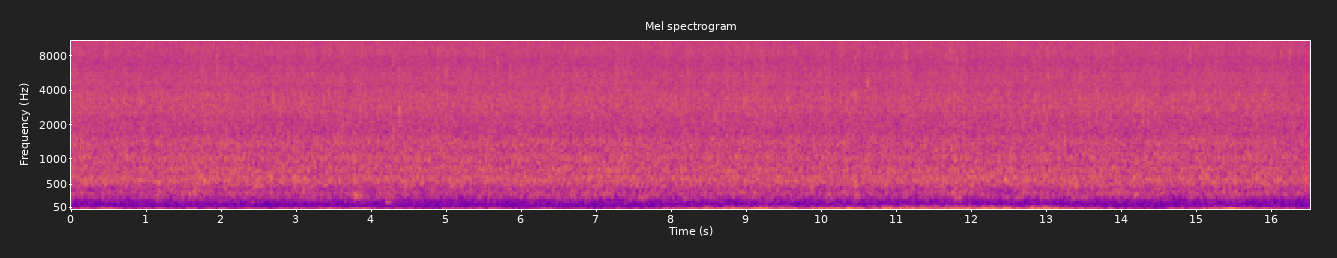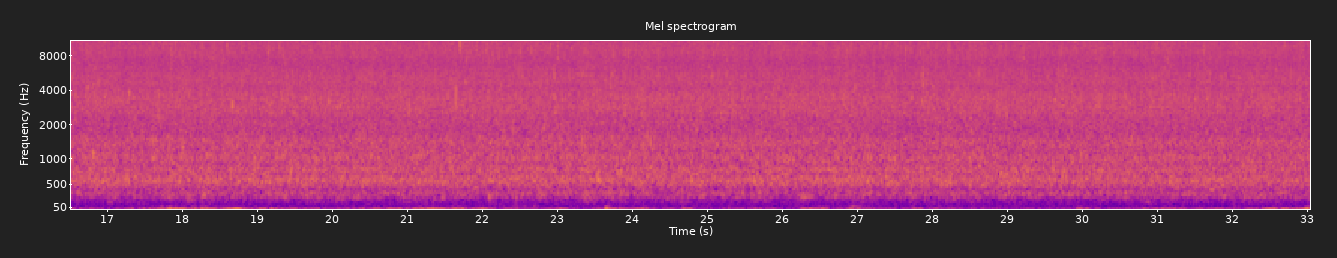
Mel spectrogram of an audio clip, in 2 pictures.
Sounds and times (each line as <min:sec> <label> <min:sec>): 0:00.0 Rapids streams under the train bridge 0:33.0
